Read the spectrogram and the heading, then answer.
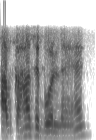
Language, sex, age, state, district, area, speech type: Urdu, male, 18-30, Bihar, Purnia, rural, conversation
